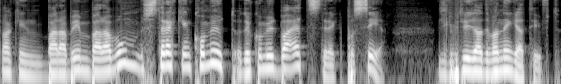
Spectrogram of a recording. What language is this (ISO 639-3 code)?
swe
